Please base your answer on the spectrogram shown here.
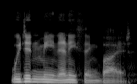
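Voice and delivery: ordinary delivery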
